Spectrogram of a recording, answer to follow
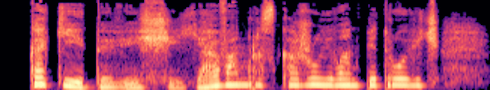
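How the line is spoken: Hurried whisper. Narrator (Russian): шептала она наскоро

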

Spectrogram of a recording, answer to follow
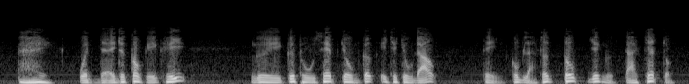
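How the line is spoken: Sighing. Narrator (Vietnamese): Đa Long thở dài nói

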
